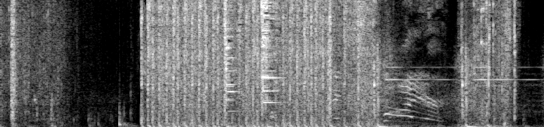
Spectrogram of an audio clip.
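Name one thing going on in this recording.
Rapid gunfire rattles in close bursts.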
